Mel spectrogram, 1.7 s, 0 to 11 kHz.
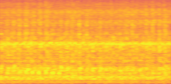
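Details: Peugeot 307 2.0 diesel DW10ATED idling: steady whirring hum and thin whine near the accessory drive belt. Failing AC compressor clutch bearing, fixed by replacing the clutch drive and driven parts and electric drive.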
